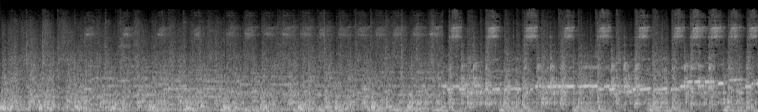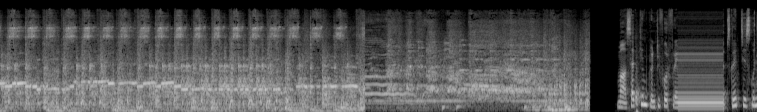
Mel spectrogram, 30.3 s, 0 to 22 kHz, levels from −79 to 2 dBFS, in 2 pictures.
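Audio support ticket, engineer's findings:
Audio freezes into a system hang loop at 28.72 s, running to 29.62 s. A single 20 ms slice repeats exactly, 45 times, giving a steady 50 Hz buzz. Probable component: driver or host stall while the audio hardware keeps replaying its ring buffer. Short loop length fits a small buffer. Around a second of real audio lost. Waveform: identical 20 ms cycles tiled end to end. Spectrogram: flat harmonic comb at 50 Hz spacing, no time variation, hard edges at both ends.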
